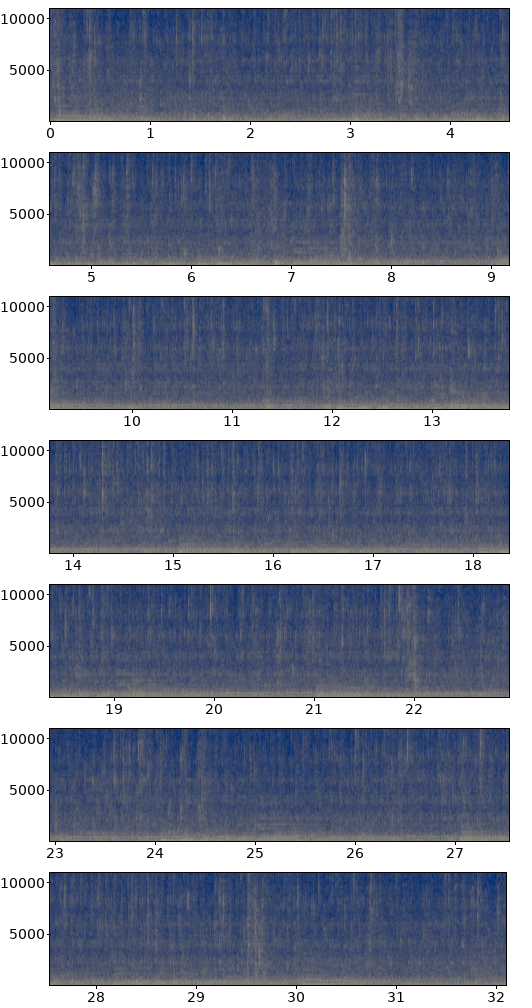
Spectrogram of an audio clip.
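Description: Water running from a bathtub spout at full pressure into a filling tub: a steady rush and splash. Calm background music with slow, changing notes plays over it.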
